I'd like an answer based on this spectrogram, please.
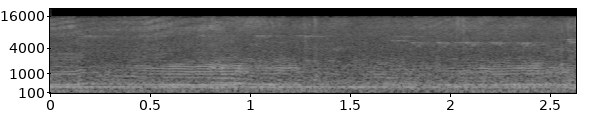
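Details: Hive of UK honey bees chasing off persistent flies that keep returning, possibly parasitic flies. A continuous even drone with a steady low pitch and faint wavering overtones throughout.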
